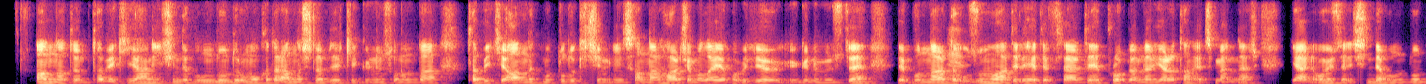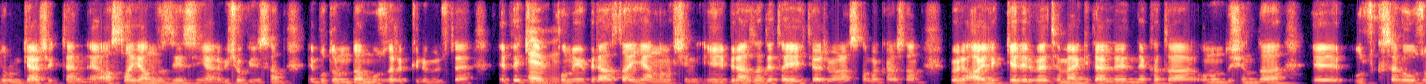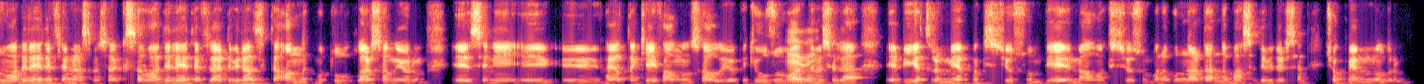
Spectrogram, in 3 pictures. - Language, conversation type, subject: Turkish, advice, Kısa vadeli zevklerle uzun vadeli güvenliği nasıl dengelerim?
- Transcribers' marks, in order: lip smack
